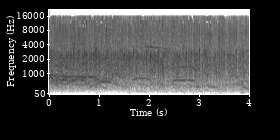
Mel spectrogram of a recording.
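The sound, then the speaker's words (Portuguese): An audience applauds steadily for about four seconds, a dense, even patter of many hands clapping, with faint crowd murmur and a few whistles mixed in, applauding Emily Lima, the first woman head coach of the women's national football team. “A primeira mulher no comando técnico da seleção feminina de futebol, aplaudam Emily Lima.”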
